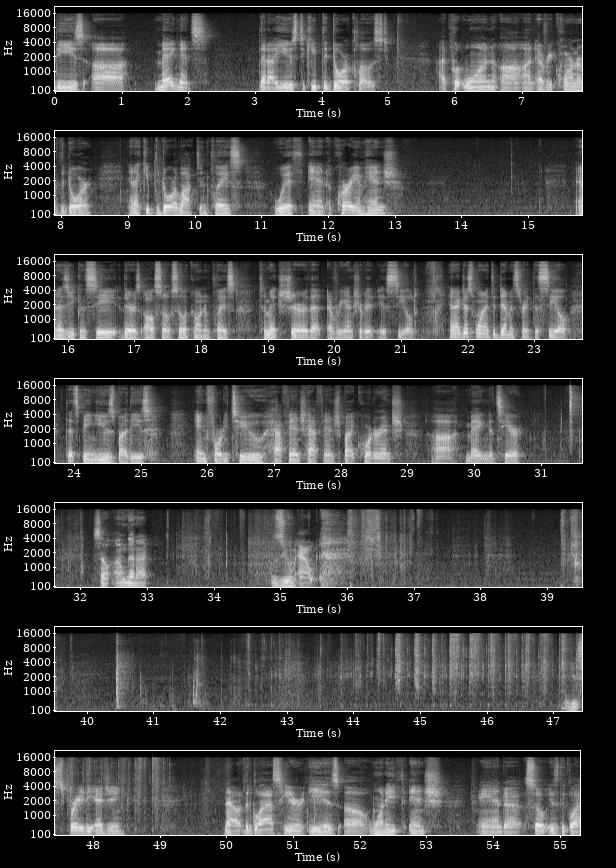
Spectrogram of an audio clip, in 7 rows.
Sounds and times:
Speech: 0.0 - 2.4, 3.0 - 5.1, 5.8 - 13.2, 15.7 - 30.8, 32.2 - 33.1, 34.8 - 35.8, 47.1 - 48.5, 50.0 - 55.3.

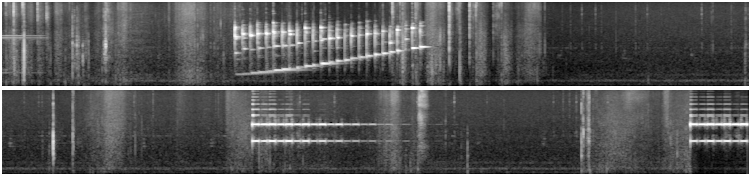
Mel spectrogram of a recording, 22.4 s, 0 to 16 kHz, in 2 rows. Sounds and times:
Alarm clock: 3.5 - 6.5, 15.0 - 17.7, 21.6 - 22.4
Music: 3.5 - 6.5.

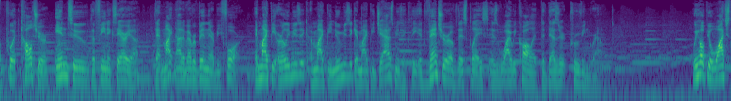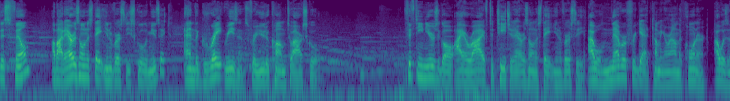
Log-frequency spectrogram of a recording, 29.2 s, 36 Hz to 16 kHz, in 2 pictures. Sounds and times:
Speech: 0.0 - 12.2, 13.9 - 21.0, 22.7 - 29.2
Music: 0.0 - 29.2.

